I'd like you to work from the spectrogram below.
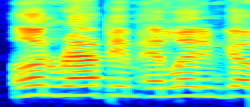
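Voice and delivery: loud, high proclamation; Jesus ordering the grave cloths removed, loud; loud command. Acted. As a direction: proclaim it to the crowd. Preacher at full force.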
